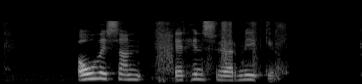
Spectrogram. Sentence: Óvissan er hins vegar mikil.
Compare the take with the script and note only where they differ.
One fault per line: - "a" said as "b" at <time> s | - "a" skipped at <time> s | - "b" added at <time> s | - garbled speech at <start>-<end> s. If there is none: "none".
none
